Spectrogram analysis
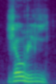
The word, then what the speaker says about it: Joule: Nesse sistema, a unidade de medida do trabalho é o Joule, pronuncia-se Joule, cujo o símbolo é a letra J.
